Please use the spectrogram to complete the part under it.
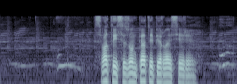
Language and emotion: Russian, neutral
